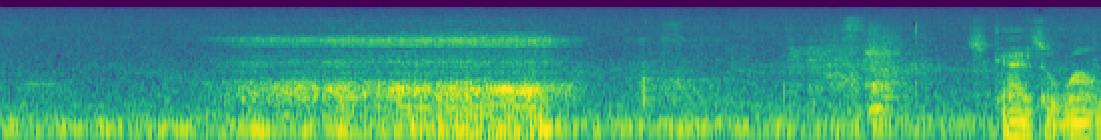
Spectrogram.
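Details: Sleeping man with a rough, rattling snore on the in-breath over low room noise, ending in mumbled sounds; ordinary snoring.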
